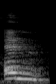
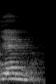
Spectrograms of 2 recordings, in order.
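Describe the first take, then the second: First: The word starts with a plain vowel sound. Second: The word starts with a y sound. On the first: The speaker calls it right. "ça se prononce N" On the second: The speaker calls it wrong. "Pas yen"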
